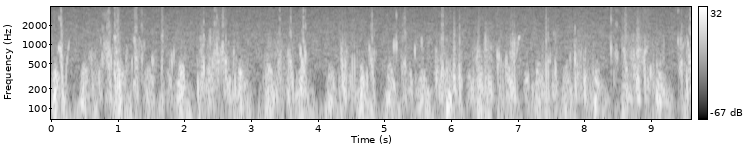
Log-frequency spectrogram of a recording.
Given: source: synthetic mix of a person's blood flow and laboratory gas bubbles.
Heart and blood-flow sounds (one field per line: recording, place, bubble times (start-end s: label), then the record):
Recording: Doppler ultrasound of blood flow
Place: precordium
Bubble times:
0.07-0.30 s: bubbles
0.52-1.42 s: bubbles
1.50-1.55 s: bubbles
1.64-1.71 s: bubbles
1.77-1.88 s: bubbles
1.92-2.03 s: bubbles
2.16-2.81 s: bubbles
3.17-3.86 s: bubbles
4.28-4.59 s: bubbles
4.70-4.89 s: bubbles
5.11-5.34 s: bubbles
5.41-5.49 s: bubbles
5.52-5.60 s: bubbles
5.73-6.18 s: bubbles
6.27-7.05 s: bubbles
7.34-7.60 s: bubbles
7.76-8.18 s: bubbles
8.37-8.52 s: bubbles
8.55-9.21 s: bubbles
9.38-9.61 s: bubbles
From the record:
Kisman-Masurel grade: 342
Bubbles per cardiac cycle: rolling drumbeat, 9 or more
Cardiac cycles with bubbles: 100%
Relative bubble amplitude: moderate (0.250 to 0.450)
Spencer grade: 3 (all of the cardiac periods contain showers or single bubble signals, but not dominating or overriding the cardiac motion signals)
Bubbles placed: anywhere in the cardiac cycle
